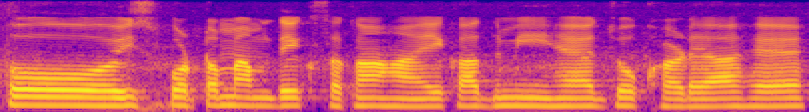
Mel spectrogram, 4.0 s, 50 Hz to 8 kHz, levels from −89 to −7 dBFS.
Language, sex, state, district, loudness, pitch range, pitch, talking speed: Hindi, female, Haryana, Jhajjar, -13 LUFS, 160-170 Hz, 165 Hz, 205 wpm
